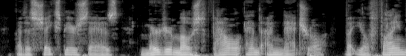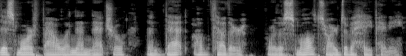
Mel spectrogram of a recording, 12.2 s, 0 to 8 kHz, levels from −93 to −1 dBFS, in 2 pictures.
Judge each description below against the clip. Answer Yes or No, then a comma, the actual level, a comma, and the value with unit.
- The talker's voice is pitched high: No, very low, 95 Hz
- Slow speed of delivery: No, average, 145 wpm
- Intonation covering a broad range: No, average, 3.9 semitones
